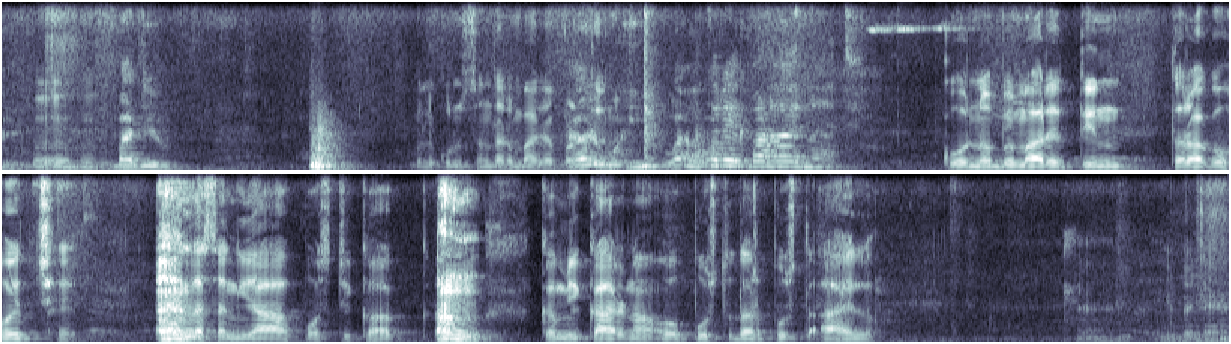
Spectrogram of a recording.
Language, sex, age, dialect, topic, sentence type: Maithili, male, 41-45, Bajjika, agriculture, statement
